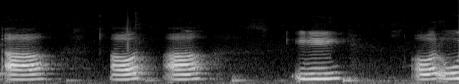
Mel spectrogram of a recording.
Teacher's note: जो अनुनासिक नहीं होंगे, निरनुनासिक होंगे, केवल मुख से ही उच्चारित होंगे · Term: मौखिक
